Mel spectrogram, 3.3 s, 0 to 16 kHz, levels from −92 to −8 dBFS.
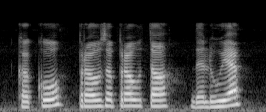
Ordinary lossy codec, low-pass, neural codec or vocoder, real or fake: none; 7.2 kHz; none; real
